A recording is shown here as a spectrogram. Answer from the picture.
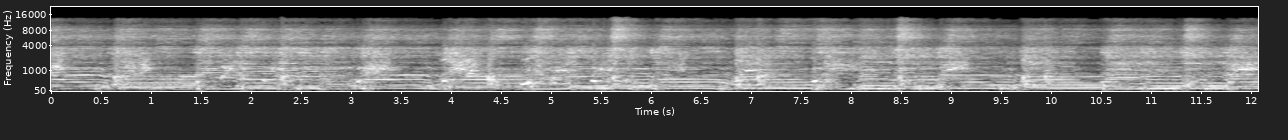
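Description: A live hardcore punk band playing: distorted electric guitar chords over a drum kit, cymbals crashing, going on without a break.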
